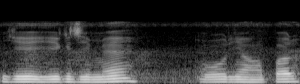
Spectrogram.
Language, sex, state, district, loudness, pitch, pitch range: Hindi, male, Uttar Pradesh, Shamli, -15 LUFS, 120 Hz, 115-125 Hz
